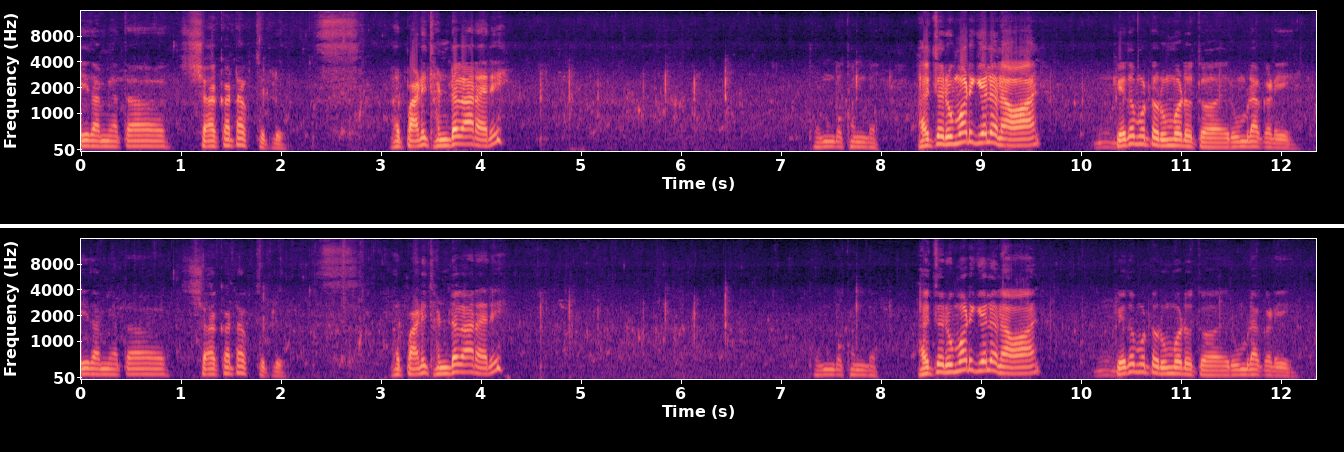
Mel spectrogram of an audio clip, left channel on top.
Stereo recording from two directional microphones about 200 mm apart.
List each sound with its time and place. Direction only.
0.0 s speech: centre (ahead or behind)
3.1 s speech: centre (ahead or behind)
6.1 s a sound: 15° right (ahead or behind)
8.4 s speech: 5° right (ahead or behind)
